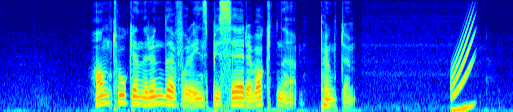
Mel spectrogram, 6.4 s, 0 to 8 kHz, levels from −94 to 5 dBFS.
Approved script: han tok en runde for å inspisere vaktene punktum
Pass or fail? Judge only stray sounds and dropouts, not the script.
fail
